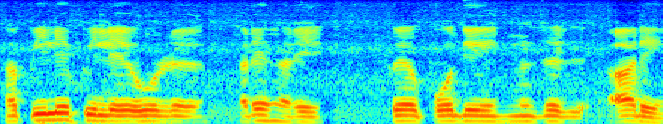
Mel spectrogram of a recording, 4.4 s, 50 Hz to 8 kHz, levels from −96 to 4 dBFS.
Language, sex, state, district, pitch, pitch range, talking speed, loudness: Hindi, male, Haryana, Jhajjar, 125 Hz, 120-130 Hz, 150 wpm, -16 LUFS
